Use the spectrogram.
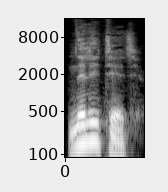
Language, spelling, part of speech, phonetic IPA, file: Russian, налететь, verb, [nəlʲɪˈtʲetʲ], Ru-налететь.ogg
- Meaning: 1. to fly (upon, against), to come flying (to) 2. to bump (into), to run (into), to hit, to collide (with) 3. to raid 4. to get up 5. to fall (on, upon), to swoop down (upon), to rush (at, upon)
